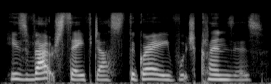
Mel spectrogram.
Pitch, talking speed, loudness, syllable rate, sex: 225 Hz, 175 wpm, -20 LUFS, 4.8 syllables/s, female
